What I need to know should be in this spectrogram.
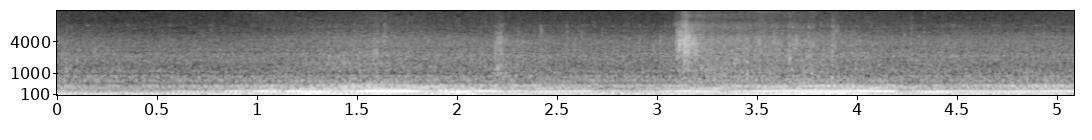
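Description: A truck engine rumbles and revs as it drives slowly closer on a dirt track.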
